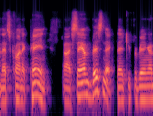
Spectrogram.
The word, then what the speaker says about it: Visnic: interested in and that's chronic pain uh sam visnik thank you for being on the show chris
